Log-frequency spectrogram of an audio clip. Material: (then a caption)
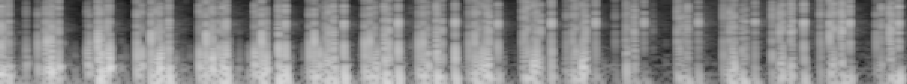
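Leather. A small gold metallic embossed leather zip wallet, held in both hands, is tapped and scratched with fingernails. The result is a fast, irregular run of soft, dull taps mixed with scratchy rustling. The sound is heavy in the low end, and each tap dies away almost at once.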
